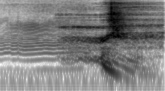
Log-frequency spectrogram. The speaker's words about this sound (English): I say there's never been a better timed fart than I let him have just then. I even rolled up the window to make sure he got all of it.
